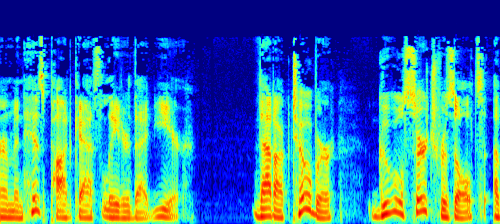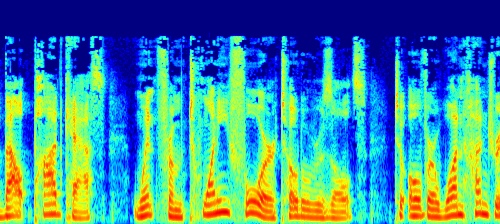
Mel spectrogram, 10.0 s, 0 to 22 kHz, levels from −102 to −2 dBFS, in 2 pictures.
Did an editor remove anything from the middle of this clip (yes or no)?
no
